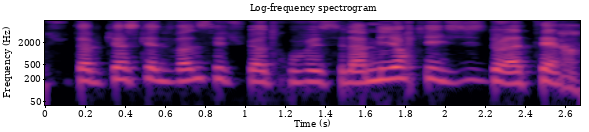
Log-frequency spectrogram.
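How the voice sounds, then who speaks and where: Against a quiet background, a man speaks at a high pitch with fairly even intonation. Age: 30s. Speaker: streamer. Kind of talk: casual chat. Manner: playful. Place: home room. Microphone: headset.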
